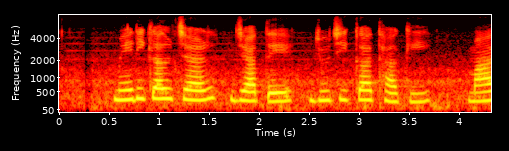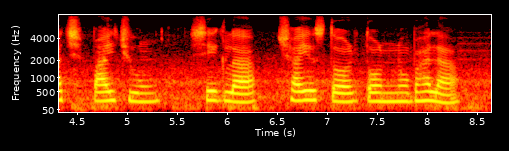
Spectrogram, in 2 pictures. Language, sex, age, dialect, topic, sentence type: Bengali, female, 18-24, Rajbangshi, agriculture, statement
